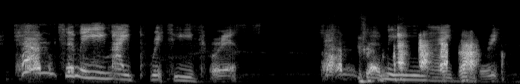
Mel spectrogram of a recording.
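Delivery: put-on very slow, high, swooping, sing-song old hag voice. Playing an old hag calling Chris closer: old hag voice. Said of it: "that's me, the old hag".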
